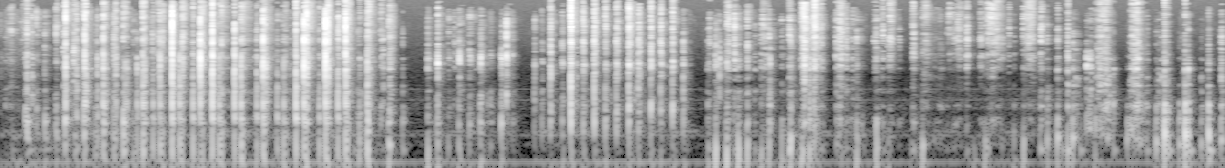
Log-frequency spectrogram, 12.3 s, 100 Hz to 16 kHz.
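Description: A small, hollow, empty white cardboard box with an open cut-out window is held in one hand and tapped and scratched with the fingertips and nails of the other. Quick, dry, papery taps and scratches come in dense flurries, pausing briefly around 4, 5 and 7 seconds. A faint steady low hum runs underneath throughout.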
